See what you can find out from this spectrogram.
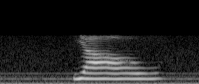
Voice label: "yao", Chinese pronunciation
